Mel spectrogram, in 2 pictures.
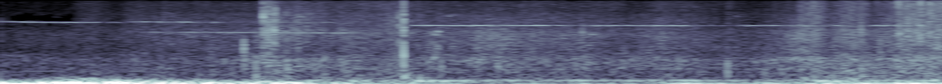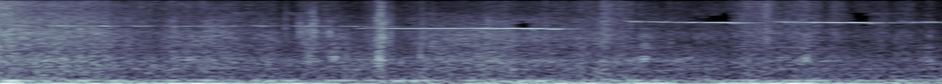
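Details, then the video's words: A White-throated Sparrow sings loudly, thin pure whistled "oh sweet Canada" notes on a steady high pitch, behind loud footsteps and digging in rocky, root-filled ground while fruit trees are planted. "White-throated Sparrow singing...LOUDLY!"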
